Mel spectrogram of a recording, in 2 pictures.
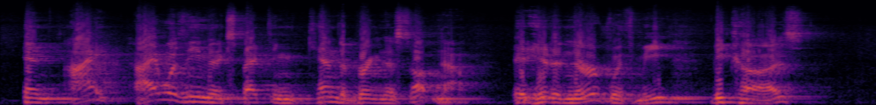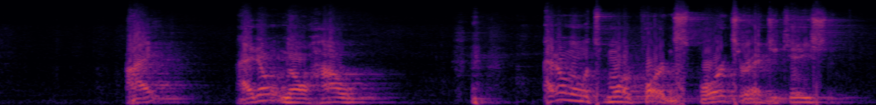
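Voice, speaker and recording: A man with a fairly high pitch speaks at a moderate pace with very even loudness and long, frequent pauses, amid audible room echo. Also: ordinary pitch variation. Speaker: school board member. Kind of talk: heated debate. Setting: public board meeting.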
